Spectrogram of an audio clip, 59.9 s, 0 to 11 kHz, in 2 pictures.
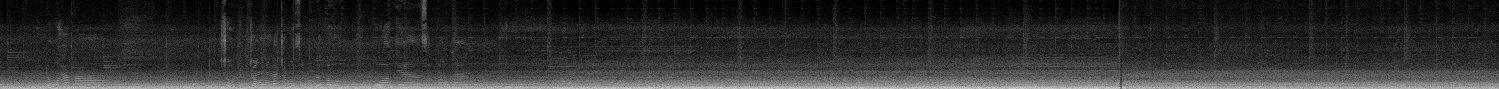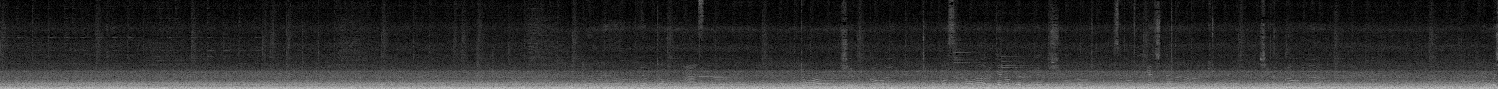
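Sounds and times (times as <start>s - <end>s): airliner engine hum and rushing air: 0.0s - 59.9s.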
